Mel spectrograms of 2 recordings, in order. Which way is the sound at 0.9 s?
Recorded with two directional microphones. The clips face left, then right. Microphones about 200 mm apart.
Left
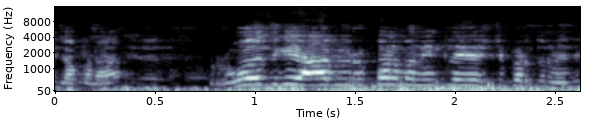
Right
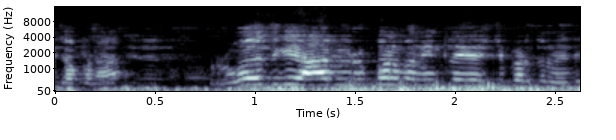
55° left (ahead or behind).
